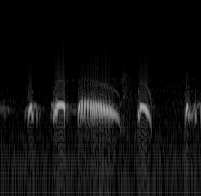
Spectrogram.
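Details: Spotted dove calling in the Thổ style with fight-provoking notes, meant to draw in wild birds: short clipped coos around a long, wavering, downslurred coo, the phrase repeating cleanly without other noise.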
